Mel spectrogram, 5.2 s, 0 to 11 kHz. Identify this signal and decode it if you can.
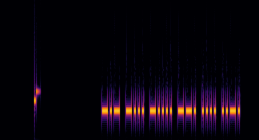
Morse code, heard as a keyed tone, about 29 wpm, 700 Hz. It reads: KB6GHF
